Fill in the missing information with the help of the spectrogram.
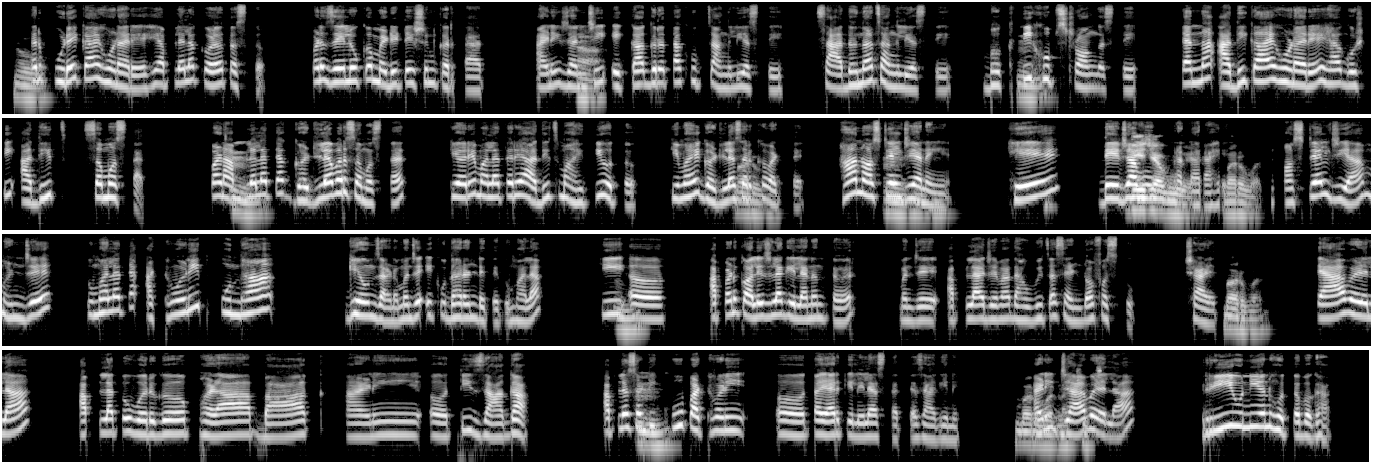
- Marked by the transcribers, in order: other background noise; in English: "देजावू"; in English: "नॉस्टॅल्जिया"; in English: "देजावू"; in English: "नॉस्टॅल्जिया"; in English: "सेंड ऑफ"; in English: "रियुनियन"
- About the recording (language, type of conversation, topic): Marathi, podcast, नॉस्टॅल्जिया इतकं शक्तिशाली का वाटतं?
